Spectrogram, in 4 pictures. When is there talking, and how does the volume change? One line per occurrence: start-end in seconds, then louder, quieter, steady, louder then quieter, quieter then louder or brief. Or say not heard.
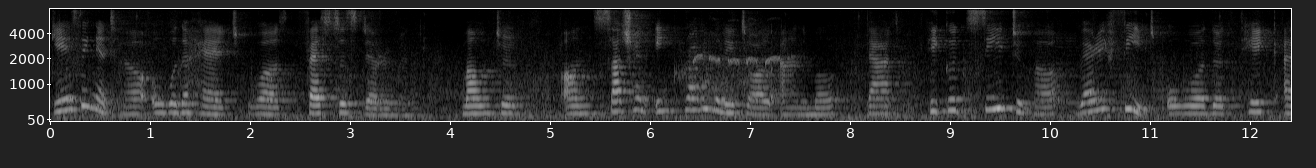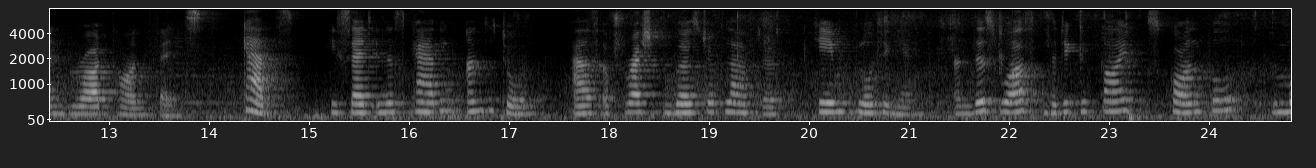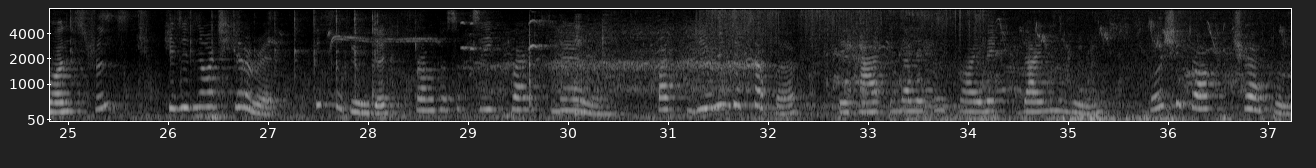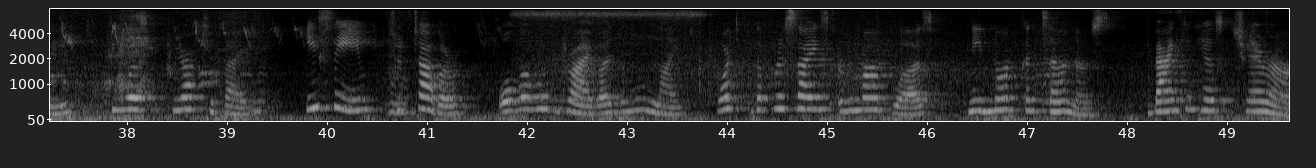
0.0-49.5 steady.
